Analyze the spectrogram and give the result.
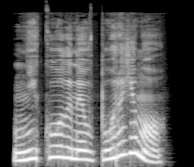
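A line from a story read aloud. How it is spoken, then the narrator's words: Exclaimed. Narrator (Ukrainian): вигукнув єврей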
